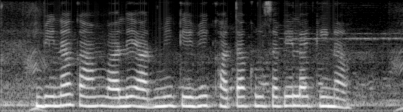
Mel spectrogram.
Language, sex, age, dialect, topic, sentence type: Bhojpuri, female, 25-30, Western, banking, question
